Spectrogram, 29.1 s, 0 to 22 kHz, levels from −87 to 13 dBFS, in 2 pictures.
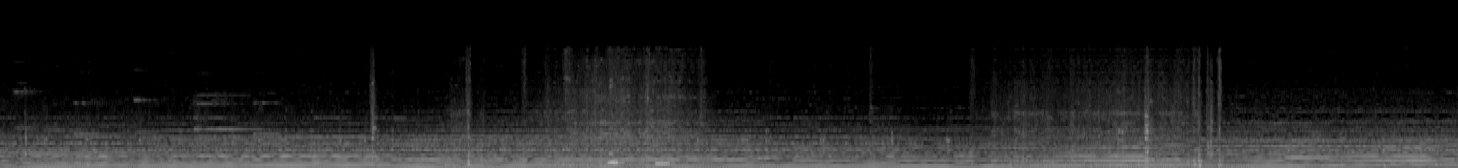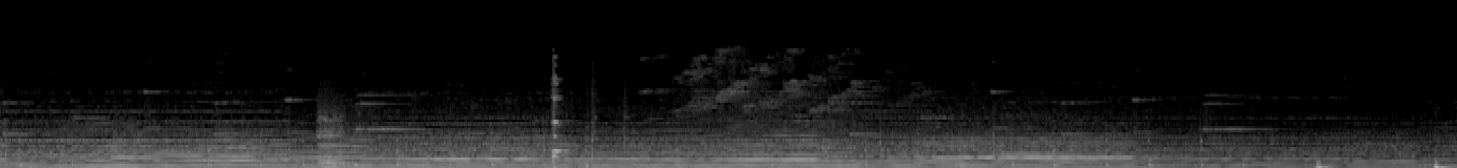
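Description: No technical faults can be heard anywhere in the clip. Nothing in the audio calls for a timestamp or a cause.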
